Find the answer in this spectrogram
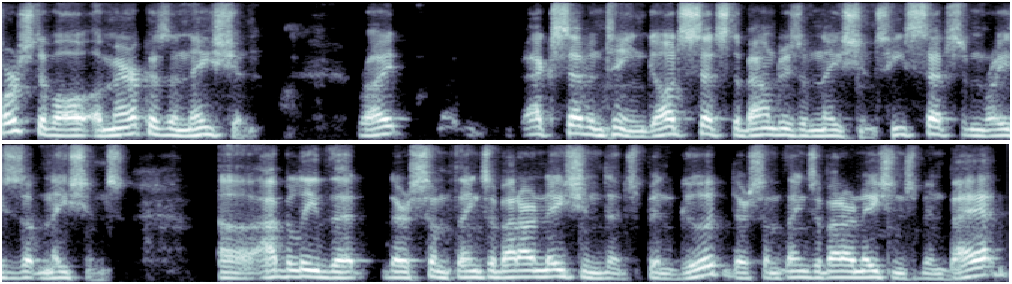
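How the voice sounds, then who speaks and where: A man talks at a moderate pace with a dark, mellow tone and ordinary pitch variation. His voice is somewhat breathy, and the background is quiet. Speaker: pastor guest on panel. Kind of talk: panel commentary, sermon-like. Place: home room. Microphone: video call.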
